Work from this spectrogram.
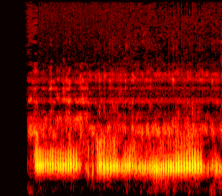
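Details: A group of common frogs (Rana temporaria) spawning in a mountain pond; low, purring croaks made of rapid pulses run into a near-continuous rattling chorus with short breaks.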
